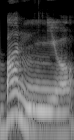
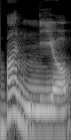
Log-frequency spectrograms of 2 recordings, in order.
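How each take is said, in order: No difference in how they are said.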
